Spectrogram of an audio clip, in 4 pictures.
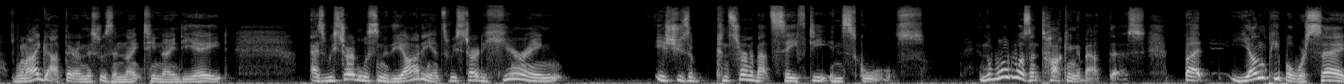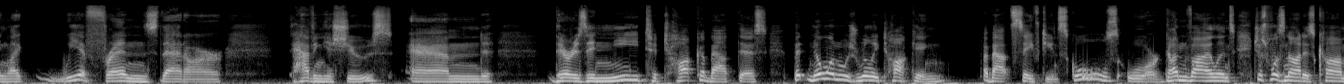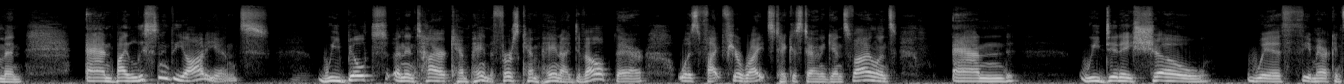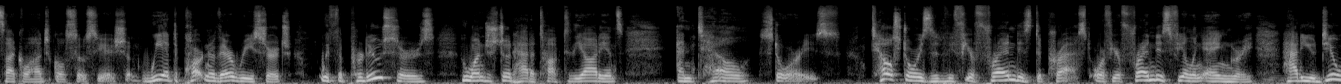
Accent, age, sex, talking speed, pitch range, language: American, 40-59, male, 165 wpm, 135-180 Hz, English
